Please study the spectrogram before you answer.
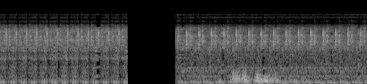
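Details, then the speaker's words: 1991 Lotus Elan idling while warming up after cooling system work, with a coolant leak still present. A light, regular tick about four times a second rides over the idle; the owner suspects a lifter click, source not found. "i'm gonna let this run for a bit hopefully we'll get warmed up i got like a lifter click going in there somewhere"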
